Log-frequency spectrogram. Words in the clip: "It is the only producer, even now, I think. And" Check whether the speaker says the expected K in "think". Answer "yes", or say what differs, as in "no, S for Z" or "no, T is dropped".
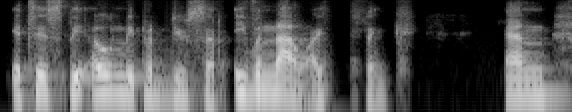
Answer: yes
